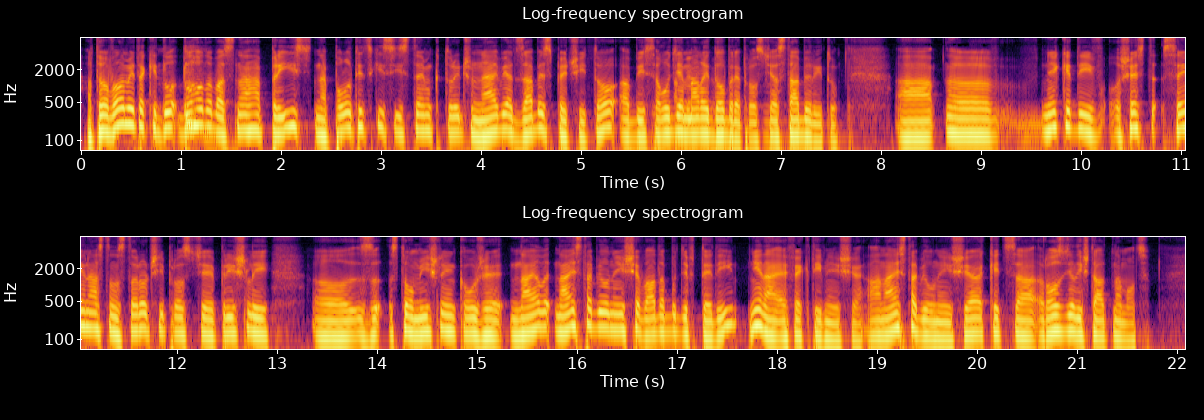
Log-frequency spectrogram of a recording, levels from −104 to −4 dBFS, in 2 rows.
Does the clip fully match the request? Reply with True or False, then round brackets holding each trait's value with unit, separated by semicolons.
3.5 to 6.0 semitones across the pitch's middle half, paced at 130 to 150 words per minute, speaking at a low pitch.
True (4.2 semitones; 145 wpm; 125 Hz)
